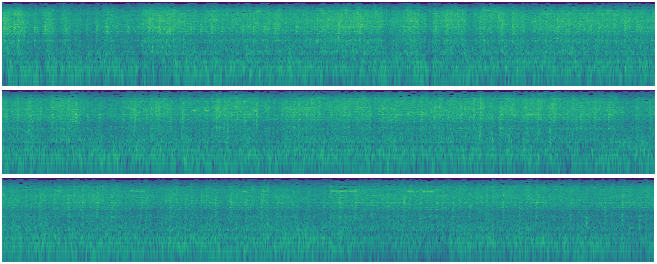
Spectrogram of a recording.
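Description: Indian Railways express train running at high speed, heard from the open doorway of a coach: a steady, loud rush of wheels on the rails with the clickety-clack of the track throughout.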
